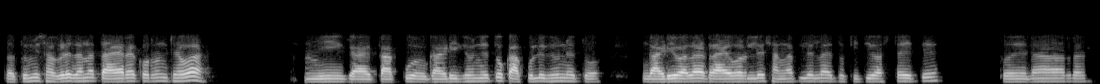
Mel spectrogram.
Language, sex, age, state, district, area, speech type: Marathi, male, 18-30, Maharashtra, Amravati, urban, conversation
